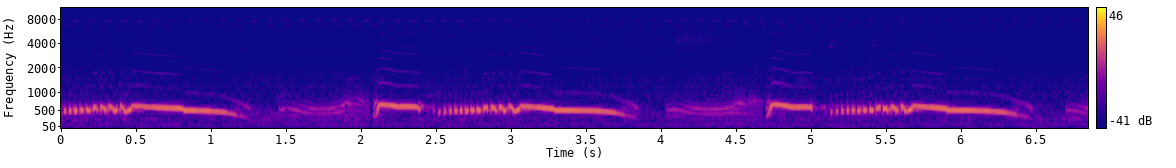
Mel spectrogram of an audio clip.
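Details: An albino white turtle dove with red eyes coos at night, giving three phrases of a sharp first note and a long vibrating, descending coo, linked by softer wavering notes, over a steady low hum.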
